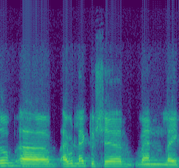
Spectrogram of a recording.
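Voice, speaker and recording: A man speaks with an Indian accent. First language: Hindi. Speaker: French teacher. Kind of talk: webinar panel discussion. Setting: live online webinar.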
